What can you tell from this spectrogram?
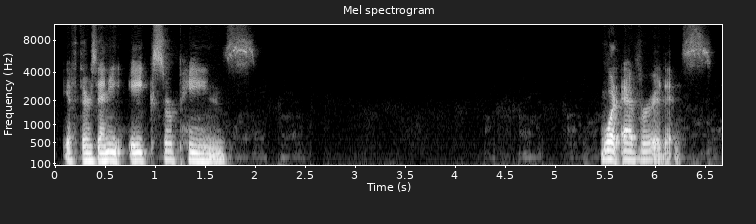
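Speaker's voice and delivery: unhurried meditation guide, long pauses between phrases; guided body scan meditation. Real, not acted. Guide helping listeners notice their bodies with each breath, guided meditation. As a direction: lead them gently through the body, letting each phrase settle.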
